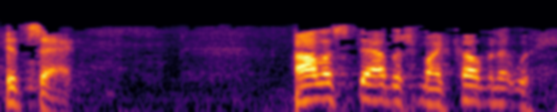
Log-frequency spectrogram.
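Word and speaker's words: Yitzhak: and you shall call his name Isaac, which is pronounced Itzak.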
